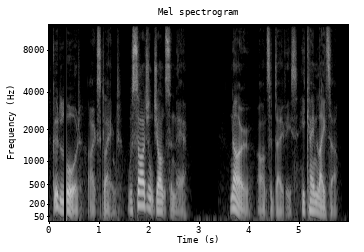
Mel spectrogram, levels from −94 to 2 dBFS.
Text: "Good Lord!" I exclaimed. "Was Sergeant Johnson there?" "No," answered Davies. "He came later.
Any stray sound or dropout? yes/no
yes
